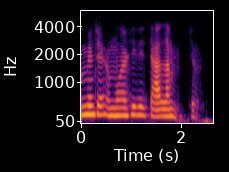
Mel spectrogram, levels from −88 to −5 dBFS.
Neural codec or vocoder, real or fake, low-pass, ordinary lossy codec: codec, 16 kHz in and 24 kHz out, 0.9 kbps, LongCat-Audio-Codec, four codebook decoder; fake; 5.4 kHz; none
